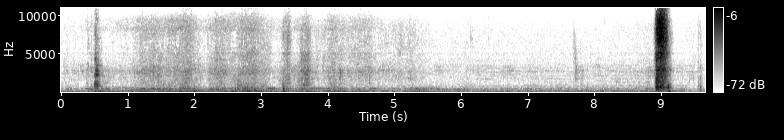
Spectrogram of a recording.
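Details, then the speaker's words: Siberian cat, recorded to show the vet; quiet room with faint snuffling, then one sharp, sudden sneeze, unlike the drawn-in snorting of a reverse sneeze. "猫のくしゃみと逆くしゃみのリアルな映像と音声が流れます。なお、どちらも今は大丈夫です。"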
